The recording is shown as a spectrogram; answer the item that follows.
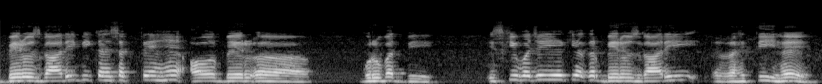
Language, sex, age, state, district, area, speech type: Urdu, male, 18-30, Delhi, South Delhi, urban, spontaneous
